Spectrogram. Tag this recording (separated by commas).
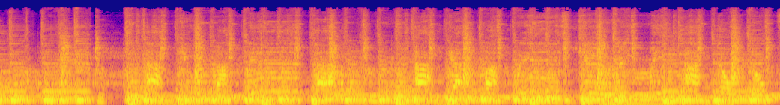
Music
